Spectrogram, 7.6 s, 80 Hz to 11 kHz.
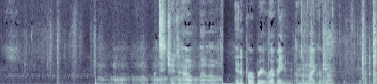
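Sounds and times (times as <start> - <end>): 
steady low hum: 1.9 - 5.2
speech: 3.4 - 6.8.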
